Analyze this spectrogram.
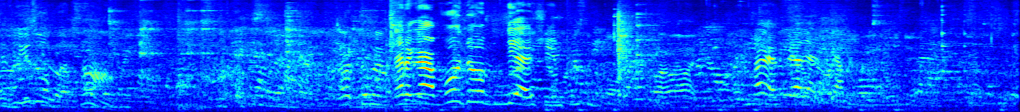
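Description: Another young woman talks nearby.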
